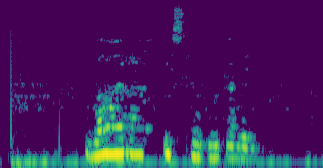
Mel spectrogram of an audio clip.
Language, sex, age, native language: Icelandic, female, 40-49, Icelandic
